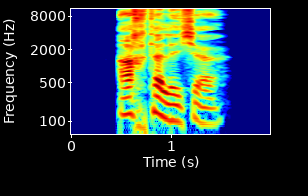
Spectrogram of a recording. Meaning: inflection of achterlich: 1. strong/mixed nominative/accusative feminine singular 2. strong nominative/accusative plural 3. weak nominative all-gender singular
- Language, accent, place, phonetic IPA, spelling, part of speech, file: German, Germany, Berlin, [ˈaxtɐlɪçə], achterliche, adjective, De-achterliche.ogg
